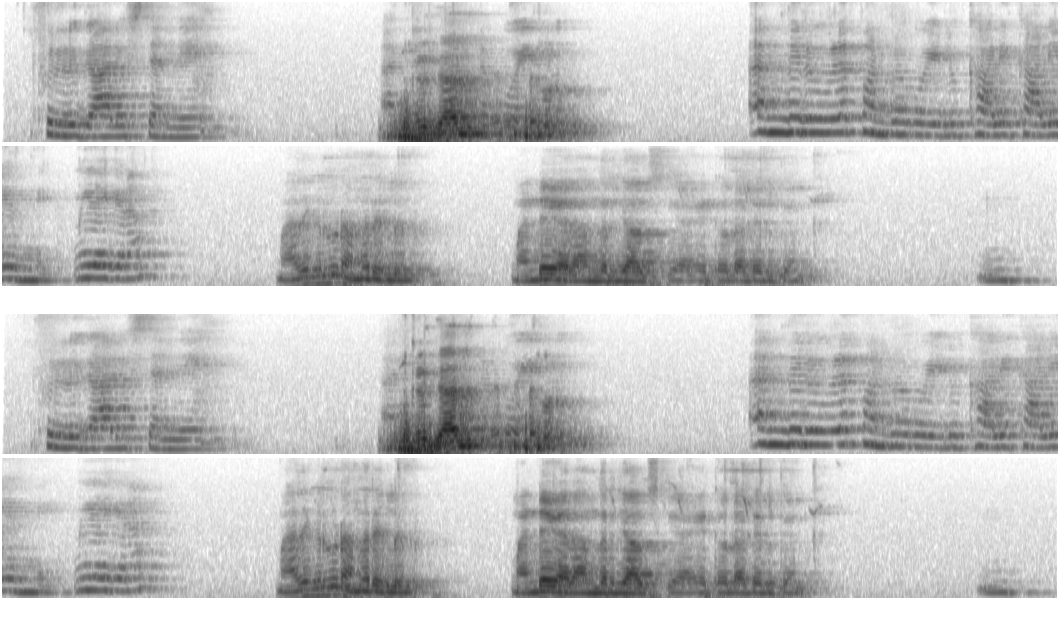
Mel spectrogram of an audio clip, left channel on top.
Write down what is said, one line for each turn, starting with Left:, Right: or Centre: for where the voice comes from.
Left: ఫుల్ గాలి వస్తుంది అందరి
Right: ఇక్కడ గాలి
Left: పండ్ల
Right: ఉంది కానీ
Left: కోయిలు
Right: ఎండ కూడా
Left: అందరు కూడా పన్లకి పోయారు ఖాళీ ఖాళీ ఉంది మీ దగ్గర
Right: మాది అందరు వెళ్ళండి మండే కదా అందరు జాబ్స్ కి ఎటుదట వెళ్ళిపోయింది
Left: ఆ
